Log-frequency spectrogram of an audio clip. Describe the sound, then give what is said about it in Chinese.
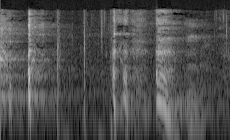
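A deliberate, put-on cough voiced by a performer during a comic routine, a short sharp burst followed by several softer throaty vocal noises. “假装咳嗽，过渡一下。”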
